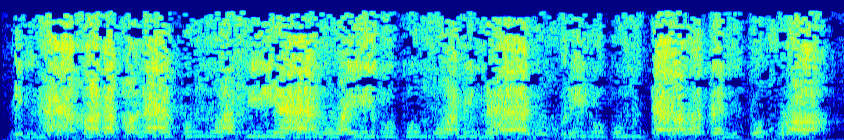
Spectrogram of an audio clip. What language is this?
Arabic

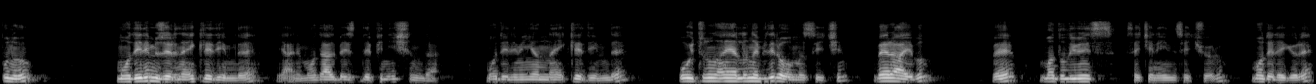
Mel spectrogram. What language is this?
Turkish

